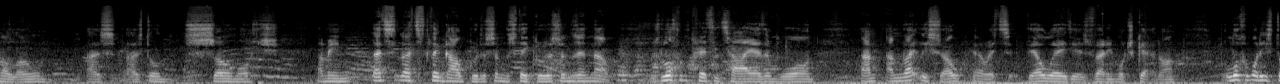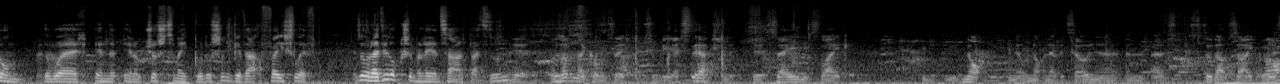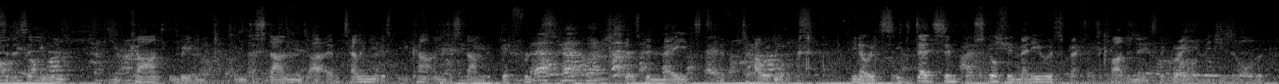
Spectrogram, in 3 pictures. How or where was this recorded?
busy venue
